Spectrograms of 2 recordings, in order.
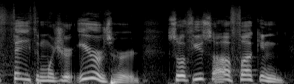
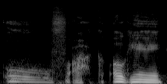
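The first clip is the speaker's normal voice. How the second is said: much lower and softer, a defeated sigh of words; resigned giving in; 10 semitones lower, 6 dB quieter, much slower than usual. Retold or imitated. Himself conceding to the inner voice, soft and resigned. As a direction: give in quietly, beaten.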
